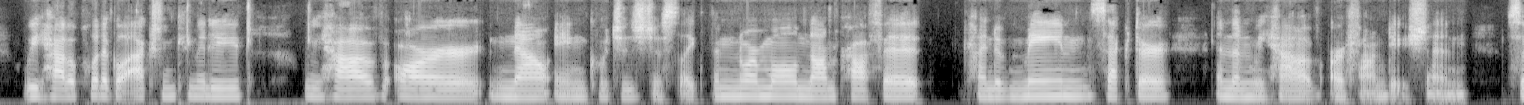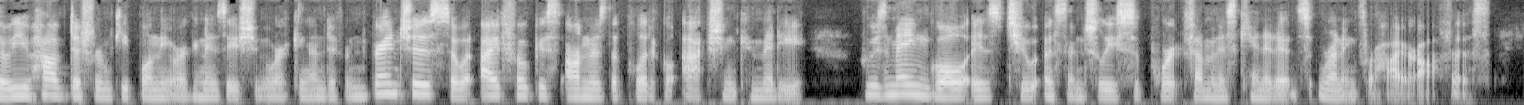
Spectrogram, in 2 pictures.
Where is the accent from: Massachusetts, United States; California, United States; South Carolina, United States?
Massachusetts, United States; Medford; also born or lived in Bristol, Rhode Island; I am originally from Medford, Massachusetts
